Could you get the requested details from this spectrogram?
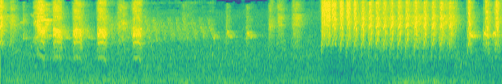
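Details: White-rumped shama singing with rain sounds: scattered bright chips, then a sudden loud, rapidly pulsing chatter of repeated notes from midway on. A constant soft hiss and low rumble of rain runs beneath.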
